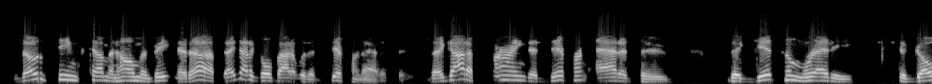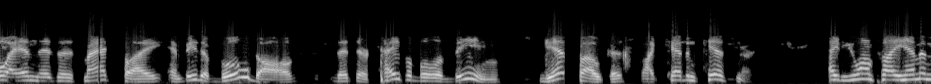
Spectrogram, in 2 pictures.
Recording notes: Live From Grayhawk! Live reaction following the match play!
